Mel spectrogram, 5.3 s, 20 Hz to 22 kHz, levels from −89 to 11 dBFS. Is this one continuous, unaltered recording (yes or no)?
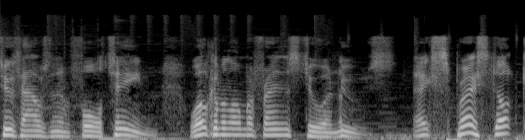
yes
